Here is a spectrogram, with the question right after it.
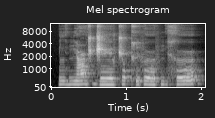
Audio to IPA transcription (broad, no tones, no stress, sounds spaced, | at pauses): l i̤ ŋ ĩ ʕ ɔ̤ ʃ d͡ʒ eː l t͡ʃ o kʼ i f ɵː f ŋ i̤ x ɵ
